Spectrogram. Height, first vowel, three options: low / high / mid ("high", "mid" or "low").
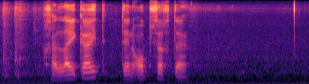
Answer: mid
